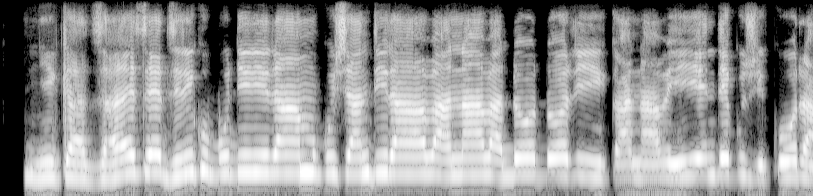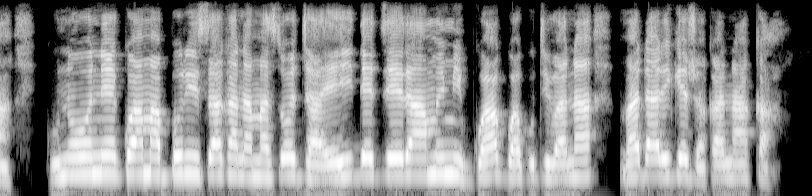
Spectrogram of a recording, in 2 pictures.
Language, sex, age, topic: Ndau, male, 50+, health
